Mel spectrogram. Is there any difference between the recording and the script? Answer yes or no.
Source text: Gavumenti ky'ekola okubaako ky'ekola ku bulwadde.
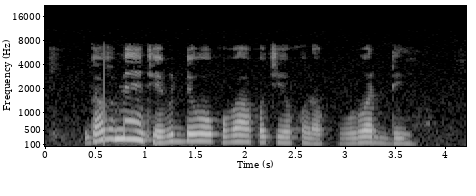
yes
